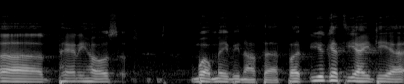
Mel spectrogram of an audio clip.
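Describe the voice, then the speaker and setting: A man with a plain, everyday voice speaks at a fairly high pitch and a fairly slow pace. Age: 60s. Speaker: panel moderator. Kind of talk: panel discussion.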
